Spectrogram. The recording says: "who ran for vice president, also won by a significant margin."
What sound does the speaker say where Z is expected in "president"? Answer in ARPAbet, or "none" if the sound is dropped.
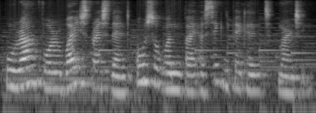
S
